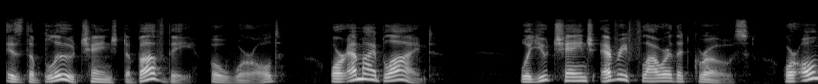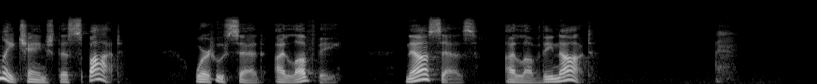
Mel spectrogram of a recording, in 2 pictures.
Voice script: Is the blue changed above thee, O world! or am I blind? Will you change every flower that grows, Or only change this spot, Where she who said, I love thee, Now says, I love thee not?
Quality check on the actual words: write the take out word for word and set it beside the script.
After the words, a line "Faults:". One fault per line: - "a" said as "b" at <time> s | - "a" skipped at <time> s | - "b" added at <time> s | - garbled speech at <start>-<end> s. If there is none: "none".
Is the blue changed above thee, O world! or am I blind? Will you change every flower that grows, Or only change this spot, Where who said, I love thee, Now says, I love thee not?
Faults:
- "she" skipped at 10.3 s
